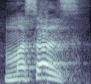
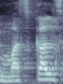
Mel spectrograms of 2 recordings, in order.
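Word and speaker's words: muscles: यहाँ पर भी देखिए मसल्स, मसल्स मसल्स, यहाँ पे मस्कल्स नहीं पढ़ रहे, यहाँ पर भी सी साइलेंट है।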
